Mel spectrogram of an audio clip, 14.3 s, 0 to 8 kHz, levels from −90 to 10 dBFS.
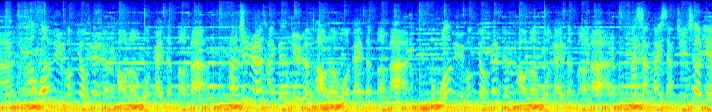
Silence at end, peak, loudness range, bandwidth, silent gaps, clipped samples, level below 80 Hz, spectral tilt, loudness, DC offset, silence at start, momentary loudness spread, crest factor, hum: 0 s; -2 dBFS; 1 LU; 7.8 kHz; none; under 0.1%; -24 dBFS; -8 dB/octave; -18 LUFS; under 0.1%; 0 s; 7 LU; 14 dB; none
